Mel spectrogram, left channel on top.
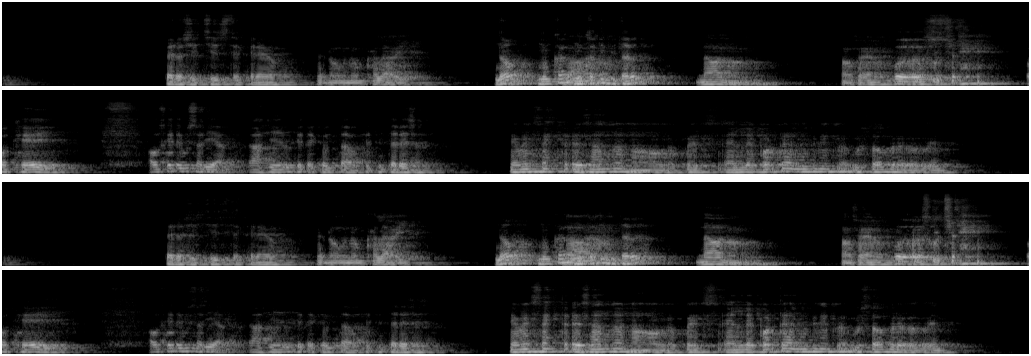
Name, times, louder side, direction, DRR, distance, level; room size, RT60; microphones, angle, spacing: voice 1, 1.6-2.8 4.9-6.4 8.9-9.4 10.2-10.8 11.3-14.5, left 1 dB, 80° left, 0 dB, 3.9 m, -29 dB
voice 2, 3.1-4.1 5.6-6.1 6.9-7.6 8.4-9.9 15.3-19.7, right 1 dB, 65° right, 3 dB, 2.8 m, -30 dB
26.5 x 23.0 x 4.5 m, 0.71 s
head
